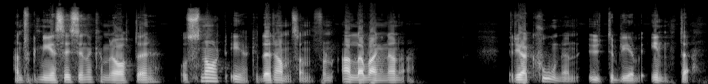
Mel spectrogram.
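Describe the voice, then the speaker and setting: A man reading a first-person story aloud in a lively, expressive way. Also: lowish voice, creaky, no echo, clean studio sound. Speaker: audiobook narrator.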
